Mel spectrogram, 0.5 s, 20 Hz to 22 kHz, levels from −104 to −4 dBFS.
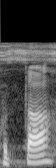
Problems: none marked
